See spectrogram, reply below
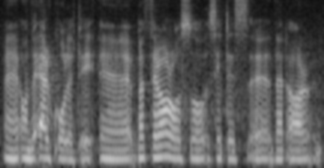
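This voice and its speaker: A woman from Sweden speaking as a conference panelist, halting and restarting as she answers. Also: fairly low pitch, flat delivery, vocal fry, pushed and bright. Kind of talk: panel discussion remarks.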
